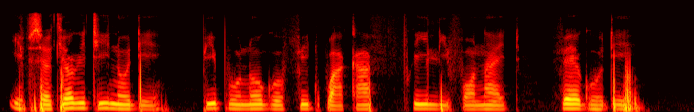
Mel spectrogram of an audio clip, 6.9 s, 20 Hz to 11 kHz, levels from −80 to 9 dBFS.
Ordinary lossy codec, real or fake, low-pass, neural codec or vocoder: none; real; 7.2 kHz; none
